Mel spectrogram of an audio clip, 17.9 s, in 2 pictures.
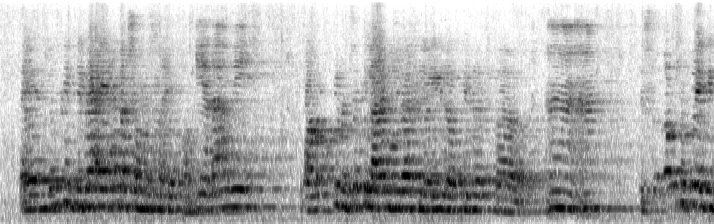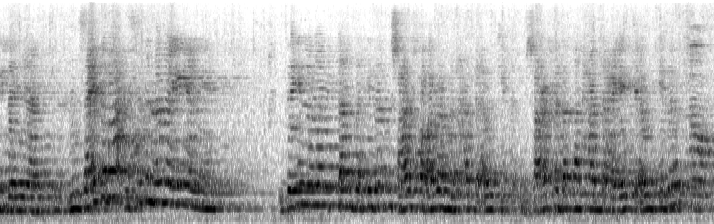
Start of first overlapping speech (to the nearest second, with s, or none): none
